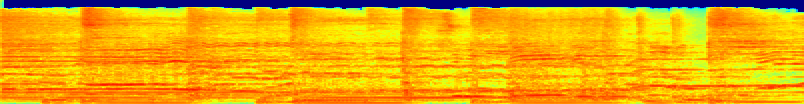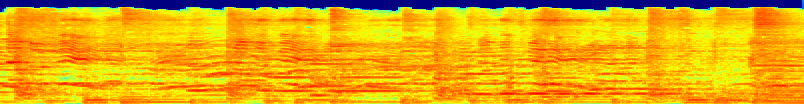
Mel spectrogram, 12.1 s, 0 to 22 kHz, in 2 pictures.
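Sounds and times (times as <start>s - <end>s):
acoustic guitar: 0.0s - 12.0s
bass guitar: 0.0s - 12.0s
drums: 0.0s - 12.0s
electric guitar: 0.0s - 12.0s
person singing: 0.0s - 12.0s.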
